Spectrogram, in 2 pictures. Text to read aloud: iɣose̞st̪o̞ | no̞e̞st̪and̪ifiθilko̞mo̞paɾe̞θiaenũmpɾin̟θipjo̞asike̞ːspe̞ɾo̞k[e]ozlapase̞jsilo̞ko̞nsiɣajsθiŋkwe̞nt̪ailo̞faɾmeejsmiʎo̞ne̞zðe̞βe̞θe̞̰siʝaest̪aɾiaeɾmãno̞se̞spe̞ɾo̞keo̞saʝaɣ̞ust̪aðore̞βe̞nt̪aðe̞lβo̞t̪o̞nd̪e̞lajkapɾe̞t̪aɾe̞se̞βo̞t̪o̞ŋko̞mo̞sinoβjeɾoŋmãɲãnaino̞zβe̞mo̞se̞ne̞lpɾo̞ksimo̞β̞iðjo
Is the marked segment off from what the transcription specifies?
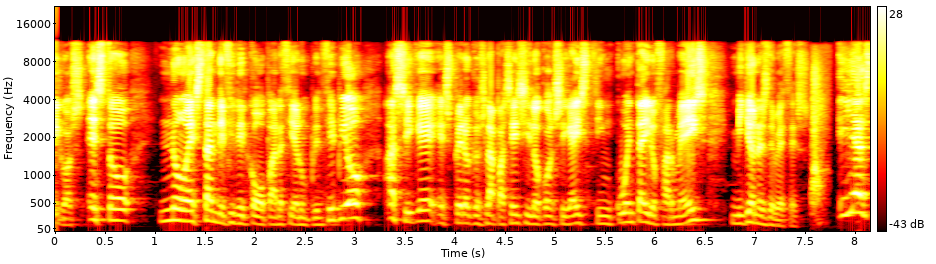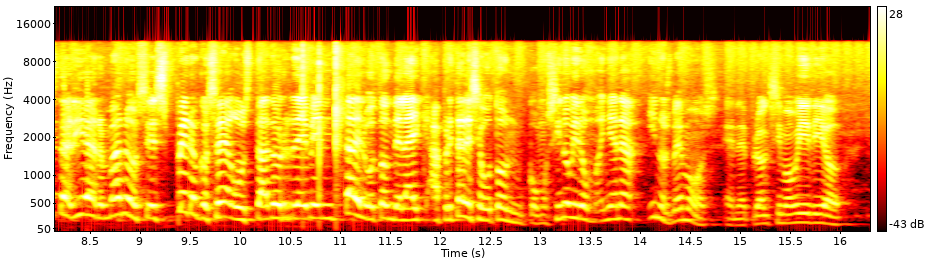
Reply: no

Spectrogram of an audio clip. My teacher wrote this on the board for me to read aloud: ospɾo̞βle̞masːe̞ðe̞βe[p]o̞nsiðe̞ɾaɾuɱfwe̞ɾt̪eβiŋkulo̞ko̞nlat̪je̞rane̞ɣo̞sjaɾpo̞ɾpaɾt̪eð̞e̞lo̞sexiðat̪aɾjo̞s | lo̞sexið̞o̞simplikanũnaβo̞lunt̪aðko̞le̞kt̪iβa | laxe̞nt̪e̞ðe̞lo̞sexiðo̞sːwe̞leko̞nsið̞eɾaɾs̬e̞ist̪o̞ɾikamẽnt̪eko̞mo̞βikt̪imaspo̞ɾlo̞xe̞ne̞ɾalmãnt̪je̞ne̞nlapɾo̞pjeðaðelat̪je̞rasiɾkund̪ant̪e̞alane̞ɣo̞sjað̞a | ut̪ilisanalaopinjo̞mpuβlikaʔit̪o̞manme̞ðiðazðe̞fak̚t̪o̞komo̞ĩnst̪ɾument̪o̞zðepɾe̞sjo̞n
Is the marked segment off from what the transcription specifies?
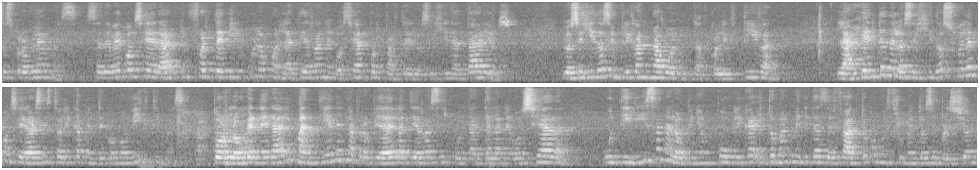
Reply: yes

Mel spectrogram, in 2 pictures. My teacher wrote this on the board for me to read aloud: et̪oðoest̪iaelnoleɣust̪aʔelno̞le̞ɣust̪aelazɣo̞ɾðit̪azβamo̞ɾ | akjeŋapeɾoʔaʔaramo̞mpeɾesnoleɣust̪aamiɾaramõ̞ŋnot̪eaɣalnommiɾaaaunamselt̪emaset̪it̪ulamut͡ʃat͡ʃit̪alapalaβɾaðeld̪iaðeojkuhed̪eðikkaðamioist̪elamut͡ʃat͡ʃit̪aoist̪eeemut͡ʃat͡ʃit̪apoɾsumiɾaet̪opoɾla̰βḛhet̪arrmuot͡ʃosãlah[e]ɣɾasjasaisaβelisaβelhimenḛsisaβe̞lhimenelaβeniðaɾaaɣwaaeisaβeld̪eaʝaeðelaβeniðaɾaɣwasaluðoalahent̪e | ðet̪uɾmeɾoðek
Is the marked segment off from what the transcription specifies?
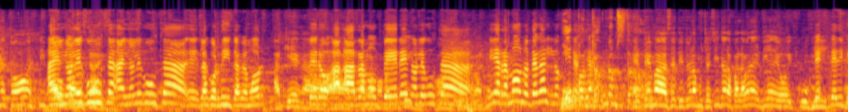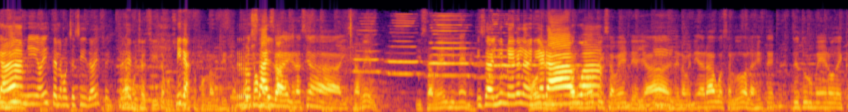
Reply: no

